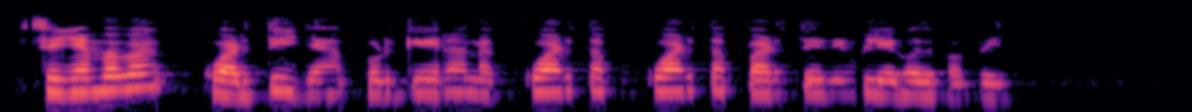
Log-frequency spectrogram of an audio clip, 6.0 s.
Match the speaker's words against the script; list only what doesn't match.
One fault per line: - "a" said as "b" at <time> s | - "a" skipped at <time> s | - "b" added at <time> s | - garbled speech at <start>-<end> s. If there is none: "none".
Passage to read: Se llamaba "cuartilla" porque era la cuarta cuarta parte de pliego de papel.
none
